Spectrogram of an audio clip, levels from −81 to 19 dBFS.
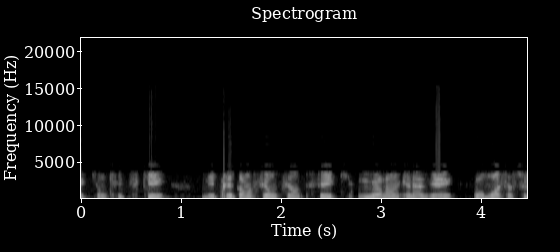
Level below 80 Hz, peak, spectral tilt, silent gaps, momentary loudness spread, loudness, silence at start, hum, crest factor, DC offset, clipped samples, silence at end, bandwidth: -70 dBFS; -10 dBFS; -6 dB/octave; none; 10 LU; -27 LUFS; 0 s; none; 18 dB; under 0.1%; under 0.1%; 0 s; 10.5 kHz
